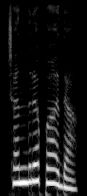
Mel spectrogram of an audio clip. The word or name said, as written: ಚಂದ್ರಪಾದ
